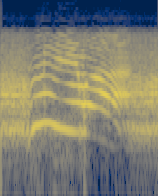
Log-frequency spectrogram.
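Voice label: Russian bomb failure mood high, speech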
